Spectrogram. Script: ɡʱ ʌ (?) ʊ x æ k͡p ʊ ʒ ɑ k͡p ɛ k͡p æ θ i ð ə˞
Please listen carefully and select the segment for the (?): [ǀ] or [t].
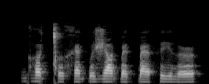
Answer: ǀ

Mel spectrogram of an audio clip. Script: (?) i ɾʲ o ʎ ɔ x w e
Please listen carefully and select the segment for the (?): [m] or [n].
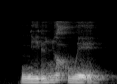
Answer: n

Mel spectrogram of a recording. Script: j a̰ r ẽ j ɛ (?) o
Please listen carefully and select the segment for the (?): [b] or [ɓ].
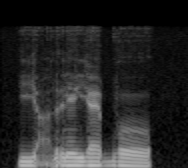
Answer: b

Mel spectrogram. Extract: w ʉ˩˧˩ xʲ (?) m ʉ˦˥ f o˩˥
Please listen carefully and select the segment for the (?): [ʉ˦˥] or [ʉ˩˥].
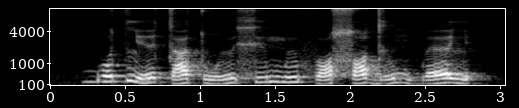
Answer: ʉ˦˥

